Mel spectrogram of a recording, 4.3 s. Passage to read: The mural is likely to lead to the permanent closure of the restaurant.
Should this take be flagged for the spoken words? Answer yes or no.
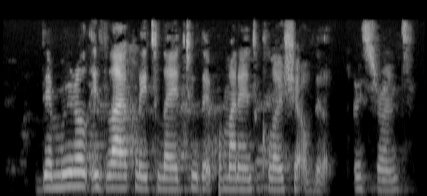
no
